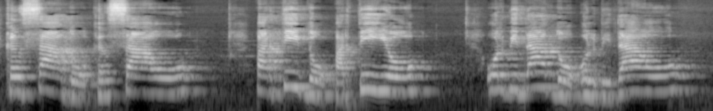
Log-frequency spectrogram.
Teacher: a aspiração da letra D do particípio, usada somente no sul da Espanha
